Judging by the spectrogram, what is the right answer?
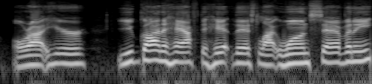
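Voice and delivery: put-on southern US Georgia accent. Retelling how he told a player what to hit, in a Georgia accent. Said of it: "you got the Georgia accent".

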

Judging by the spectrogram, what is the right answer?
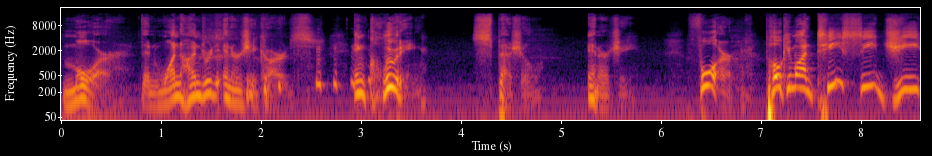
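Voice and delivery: epic, dramatic movie trailer announcer voice. Asked to get the other host pumped while reading a list: movie trailer voice. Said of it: "read this more like a movie trailer".

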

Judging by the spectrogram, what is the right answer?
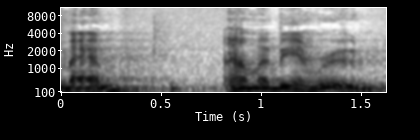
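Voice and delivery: ordinary talk

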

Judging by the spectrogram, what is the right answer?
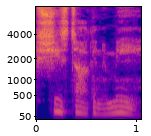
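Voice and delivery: mock muttering under breath. Retelling what a man said to himself; muttering under his breath. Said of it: "Under his breath".

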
